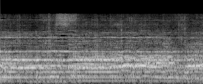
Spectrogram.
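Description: Mixed children's and youth choir singing unaccompanied in several parts, with girls' high voices over the boys' lower voices, in long held notes.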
